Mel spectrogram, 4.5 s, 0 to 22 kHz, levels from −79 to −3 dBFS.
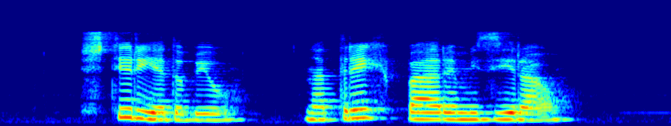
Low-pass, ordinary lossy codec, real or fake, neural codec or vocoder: none; none; real; none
